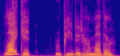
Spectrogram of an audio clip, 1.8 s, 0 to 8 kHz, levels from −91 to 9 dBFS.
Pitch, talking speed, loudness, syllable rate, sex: 175 Hz, 165 wpm, -21 LUFS, 5.5 syllables/s, female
